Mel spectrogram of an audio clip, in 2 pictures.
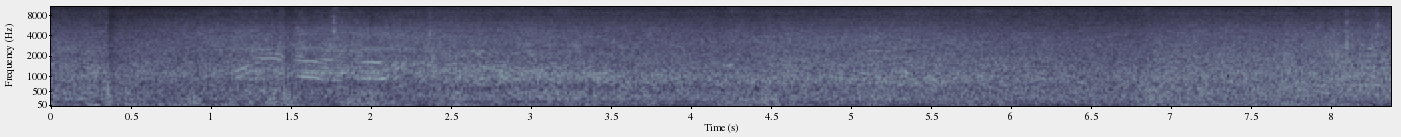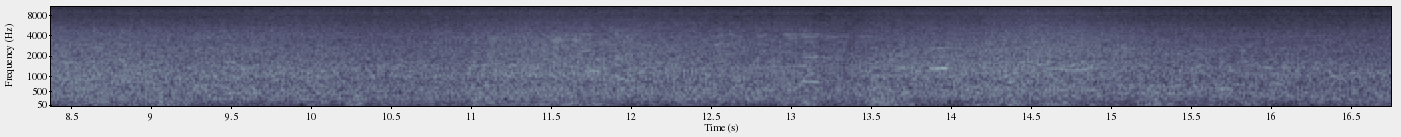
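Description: Surf washing onto the shore, a steady rush of waves, with wind buffeting the microphone and the chatter of a crowded beach behind it.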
